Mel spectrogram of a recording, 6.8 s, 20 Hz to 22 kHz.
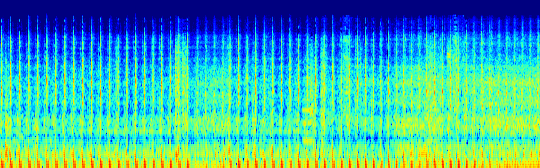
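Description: Eicher 241 tractor's single-cylinder diesel engine working under load as it pulls a disc harrow, its exhaust giving a rapid, even chug.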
